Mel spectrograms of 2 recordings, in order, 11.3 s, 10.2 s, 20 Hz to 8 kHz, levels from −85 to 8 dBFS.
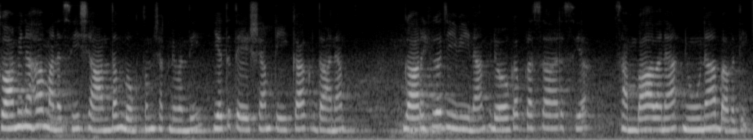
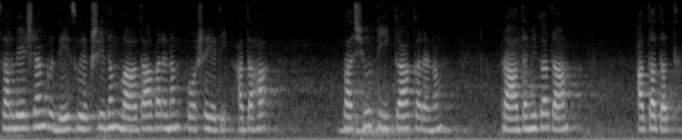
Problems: none marked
